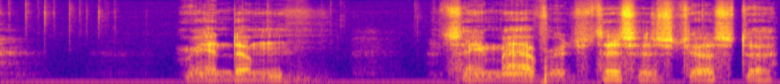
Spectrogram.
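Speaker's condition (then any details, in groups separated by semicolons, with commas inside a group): ALS; abnormally slow voice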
